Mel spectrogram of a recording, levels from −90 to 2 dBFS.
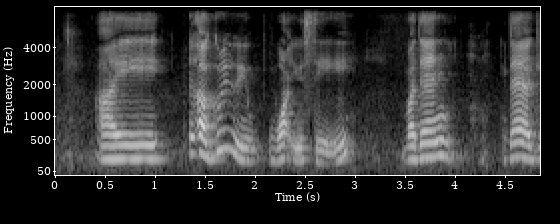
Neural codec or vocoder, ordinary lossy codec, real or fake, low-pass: none; none; real; 7.2 kHz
